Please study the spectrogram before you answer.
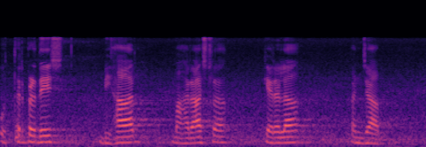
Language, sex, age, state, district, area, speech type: Urdu, male, 18-30, Uttar Pradesh, Aligarh, urban, spontaneous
